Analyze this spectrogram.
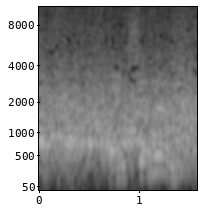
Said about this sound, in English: Massive thundering applause.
